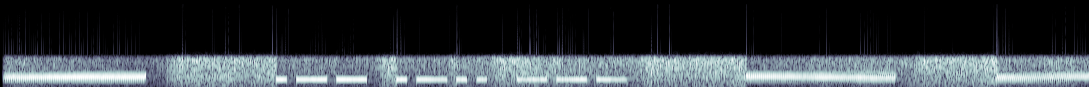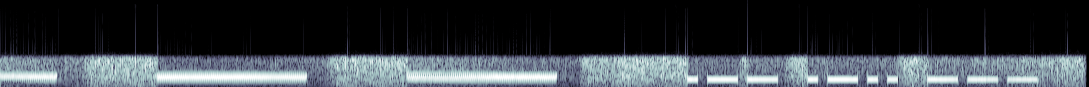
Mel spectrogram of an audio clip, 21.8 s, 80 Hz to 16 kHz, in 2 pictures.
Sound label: Mystery 8420 khz; ham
